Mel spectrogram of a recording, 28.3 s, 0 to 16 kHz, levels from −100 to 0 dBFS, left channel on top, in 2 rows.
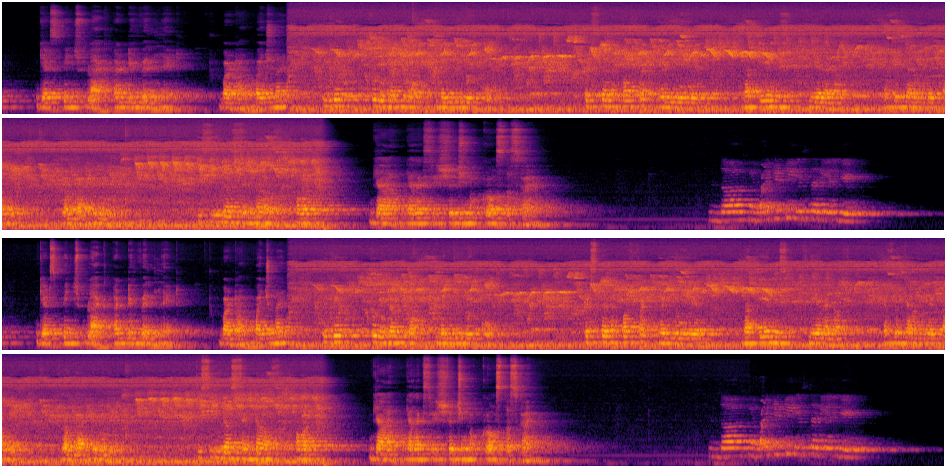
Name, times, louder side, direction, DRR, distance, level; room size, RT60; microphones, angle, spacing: voice 1, 0.5-2.6 3.3-4.3 4.8-5.2 5.5-7.4 8.7-10.7 11.1-12.7 13.2-14.4 15.0-16.1 17.1-18.9 19.7-22.2 25.4-25.5, right 2 dB, 40° right, 2 dB, 0.5 m, -25 dB
sound 1, 4.3-19.0, left 1 dB, 55° left, 1.1 m, -29 dB
voice 2, 24.7-27.0, equal, 20° right, -4 dB, 1.1 m, -33 dB
4.8 x 2.9 x 3.4 m, 1.5 s
head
